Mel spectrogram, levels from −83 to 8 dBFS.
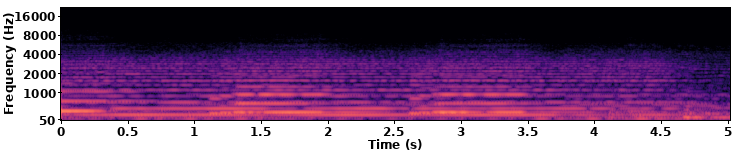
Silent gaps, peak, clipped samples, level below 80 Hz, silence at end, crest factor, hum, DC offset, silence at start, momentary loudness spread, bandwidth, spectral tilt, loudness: none; -12 dBFS; under 0.1%; -52 dBFS; 0 s; 14 dB; none; under 0.1%; 0 s; 10 LU; 6.2 kHz; -8 dB/octave; -26 LUFS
